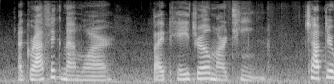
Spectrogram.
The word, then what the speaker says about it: Martín: The hastily prepared, super superficial beginner's guide to the Martín family. Hey, hold on. Isn't Martin an American-style name? Not when you pronounce it Martín and roll your R's like a fancy Spaniard.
